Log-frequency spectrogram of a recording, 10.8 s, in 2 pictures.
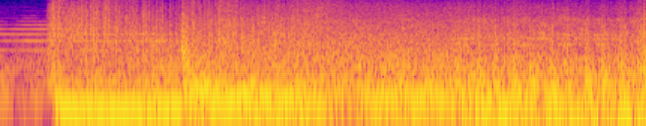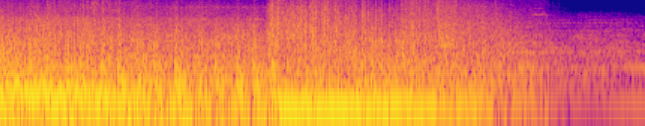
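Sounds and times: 
aerial bombardment explosions: 0.4 - 10.1
anti-aircraft fire: 0.4 - 10.1.

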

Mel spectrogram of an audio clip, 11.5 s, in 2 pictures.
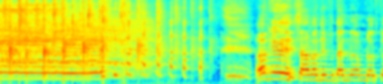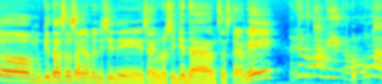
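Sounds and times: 
hands clapping: 0.0 - 3.4
speech: 4.0 - 9.9.

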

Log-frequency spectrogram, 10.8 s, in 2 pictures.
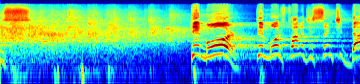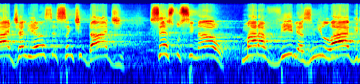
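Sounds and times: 
audience applause: 0.0 - 2.8
speech: 3.0 - 10.8.

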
